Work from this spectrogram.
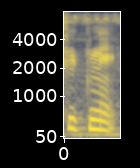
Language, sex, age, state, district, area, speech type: Marathi, female, 18-30, Maharashtra, Akola, rural, read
